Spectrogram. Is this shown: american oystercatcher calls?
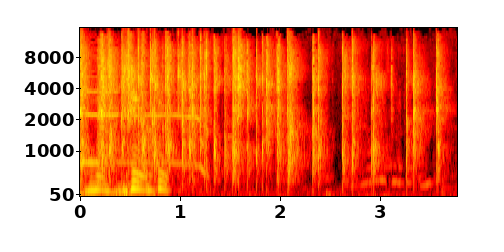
no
